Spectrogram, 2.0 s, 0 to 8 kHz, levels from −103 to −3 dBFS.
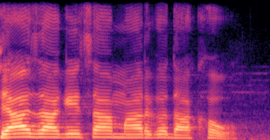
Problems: background sounds at intervals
